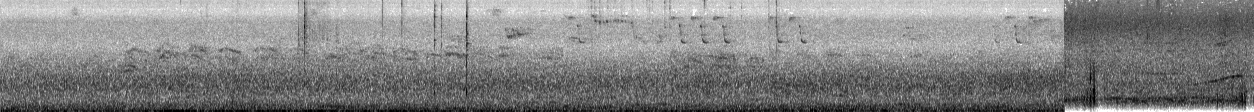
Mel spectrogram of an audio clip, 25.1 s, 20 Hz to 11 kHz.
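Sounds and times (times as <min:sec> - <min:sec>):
small birds chirping: 0:02.5 - 0:18.7.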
